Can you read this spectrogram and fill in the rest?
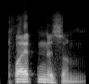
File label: "Platonism", American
